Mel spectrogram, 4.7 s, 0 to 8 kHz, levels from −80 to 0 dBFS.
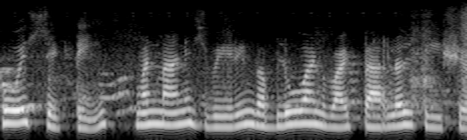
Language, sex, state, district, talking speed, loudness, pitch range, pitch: English, female, Odisha, Nuapada, 165 wpm, -17 LUFS, 185-240 Hz, 215 Hz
